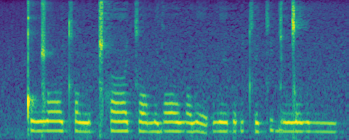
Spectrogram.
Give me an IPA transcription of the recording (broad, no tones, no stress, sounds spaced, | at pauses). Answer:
ǃ e ŋ͡ǁ ɔː cʰ ɔ ŋ ɘ ǁʰ aː c ɔ m ɘ j ɔː w ɔ w ɘ | w e p ɘ ʔ i cʰ e c i ɟ ɔ ŋ͡ǀ ɘ w iː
